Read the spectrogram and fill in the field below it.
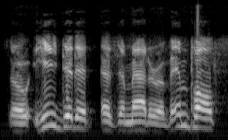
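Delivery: ordinary delivery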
